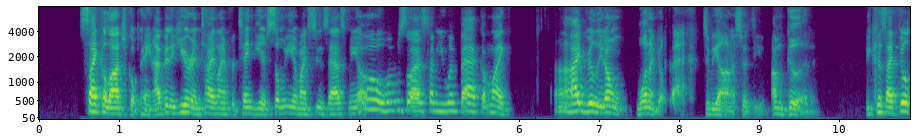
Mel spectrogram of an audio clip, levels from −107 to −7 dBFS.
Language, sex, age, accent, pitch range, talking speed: English, male, 30-49, American, 155-215 Hz, 255 wpm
